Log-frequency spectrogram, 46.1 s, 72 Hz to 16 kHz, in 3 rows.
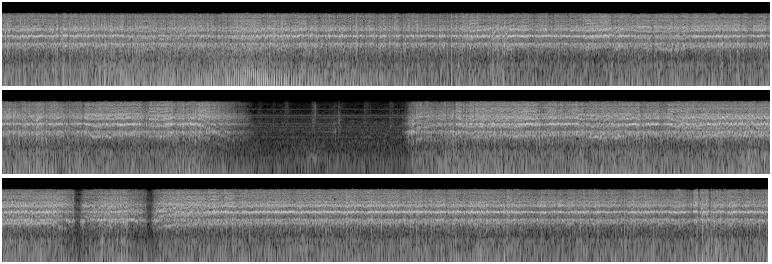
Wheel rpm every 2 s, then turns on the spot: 230, 230, 210, 230, 230, 230, 220, 230, 230, 200, 10, 20, 200, 220, 220, 190, 130, 190, 230, 230, 230, 230, 230.
none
